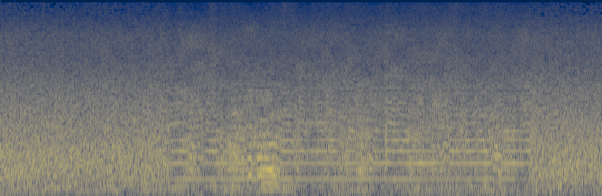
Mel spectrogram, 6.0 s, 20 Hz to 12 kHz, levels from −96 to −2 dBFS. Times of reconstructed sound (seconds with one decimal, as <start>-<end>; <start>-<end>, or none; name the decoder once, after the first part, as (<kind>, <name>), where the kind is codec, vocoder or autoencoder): 1.7-5.3 (codec, SNAC)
